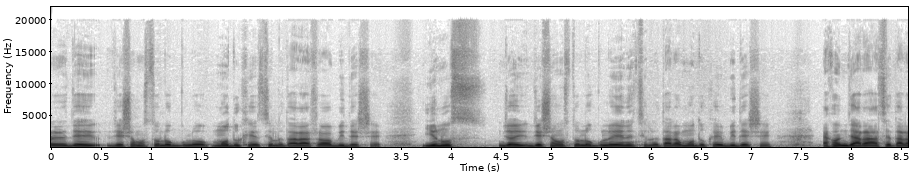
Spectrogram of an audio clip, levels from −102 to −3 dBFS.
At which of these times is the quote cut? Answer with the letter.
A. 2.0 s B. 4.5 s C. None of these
C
